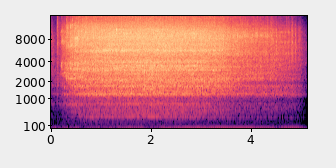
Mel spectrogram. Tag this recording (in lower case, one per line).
percussion
music
musical instrument
rattle (instrument)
